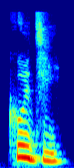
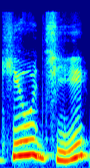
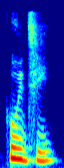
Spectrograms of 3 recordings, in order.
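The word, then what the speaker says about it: 九時: Jam 9 hati-hati Kuji. Jadi bukan Kyuji, melainkan Kuji.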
